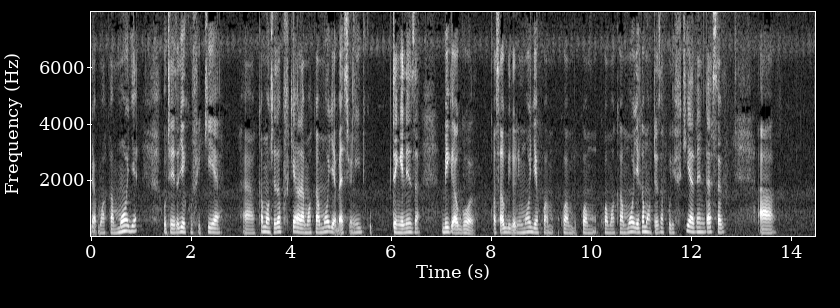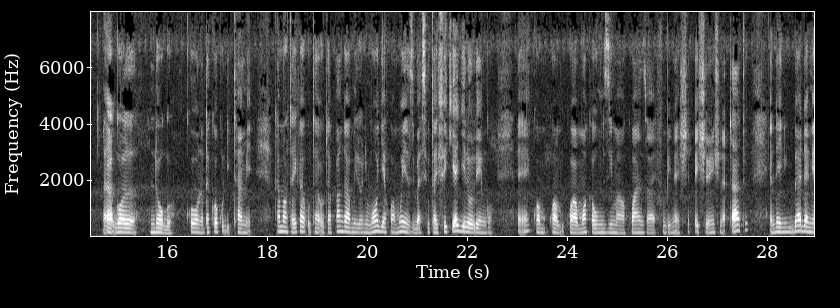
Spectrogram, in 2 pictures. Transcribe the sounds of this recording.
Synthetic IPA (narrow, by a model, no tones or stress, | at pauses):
uɗa̰mwakam̩ːɔʄa | utaɛzaʄɛkufikia | kamautawɛzaku̥fi̥kialamwakam̩ɔʄa̰ɓasiṵniɗiku | tɛŋɡɛnɛza | biɡaɡɔl | kwasaɓaɓuiljɔ̰nimɔʄakwa̰kwakwakwamwakam̩ːɔʄakamahutawɛzakulifi̥kiaðɛndasav | a | ɡɔl | ndɔɠɔ | kʰɔɔunatakiwakuɗḭtʰamḭnikamautaɛkaṵtaṵtapaŋɡamiliɔnimɔʄakwamwɛziɓasiutaifikiaʄɛlɛɔlɛŋɡɔ | ɛ̰kwakwakwamwakahum̩zimawakwanzaɛlfumbilina̰ḭʃiɾiniʃiɾina̰tʰatu | ɛndaɛniɓaːɗaamia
